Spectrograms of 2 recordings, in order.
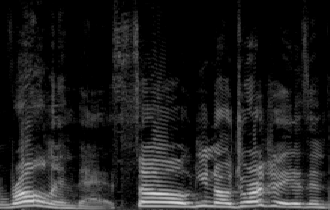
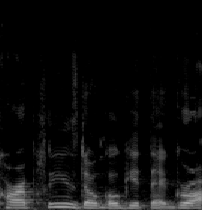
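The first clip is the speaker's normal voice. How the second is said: very quiet, hushed half-whisper, barely audible; 5 semitones lower, 13 dB quieter than usual. Retelling begging a friend not to fetch someone: retelling a half-whisper. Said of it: "I'm trying to whisper to Cara".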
